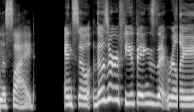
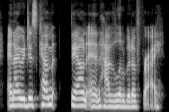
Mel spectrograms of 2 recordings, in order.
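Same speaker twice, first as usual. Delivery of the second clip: ordinary delivery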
